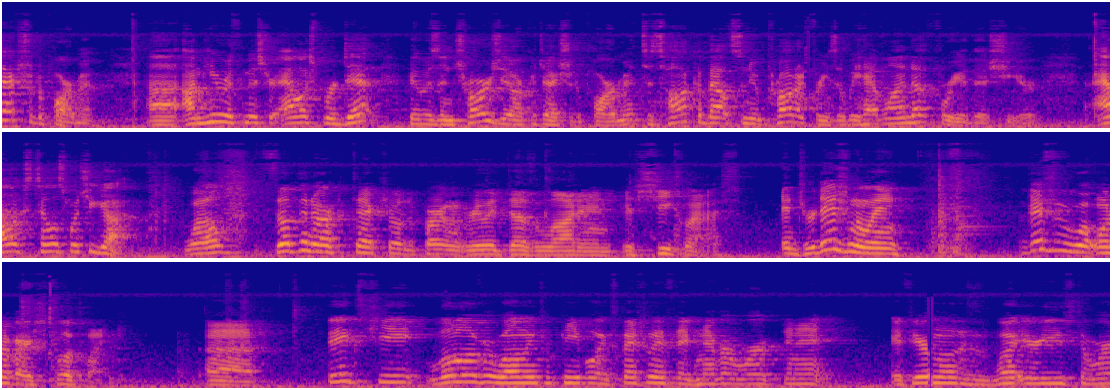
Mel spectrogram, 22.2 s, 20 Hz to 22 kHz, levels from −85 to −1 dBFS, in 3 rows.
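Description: Three brief bursts of damaged data in a compressed stream occur at 5.32–5.39 s, 15.04–15.11 s and 20.91–20.98 s, each about 70 ms of glitch where corrupted frames desynchronise the decoder.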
